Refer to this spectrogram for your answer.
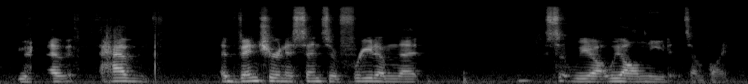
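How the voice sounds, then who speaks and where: Speaking slowly with monotone, flat intonation, a man with an American accent has a bright, sharp tone at a fairly slow pace. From eastern Pennsylvania. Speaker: podcast co-host. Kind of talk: casual chat.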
